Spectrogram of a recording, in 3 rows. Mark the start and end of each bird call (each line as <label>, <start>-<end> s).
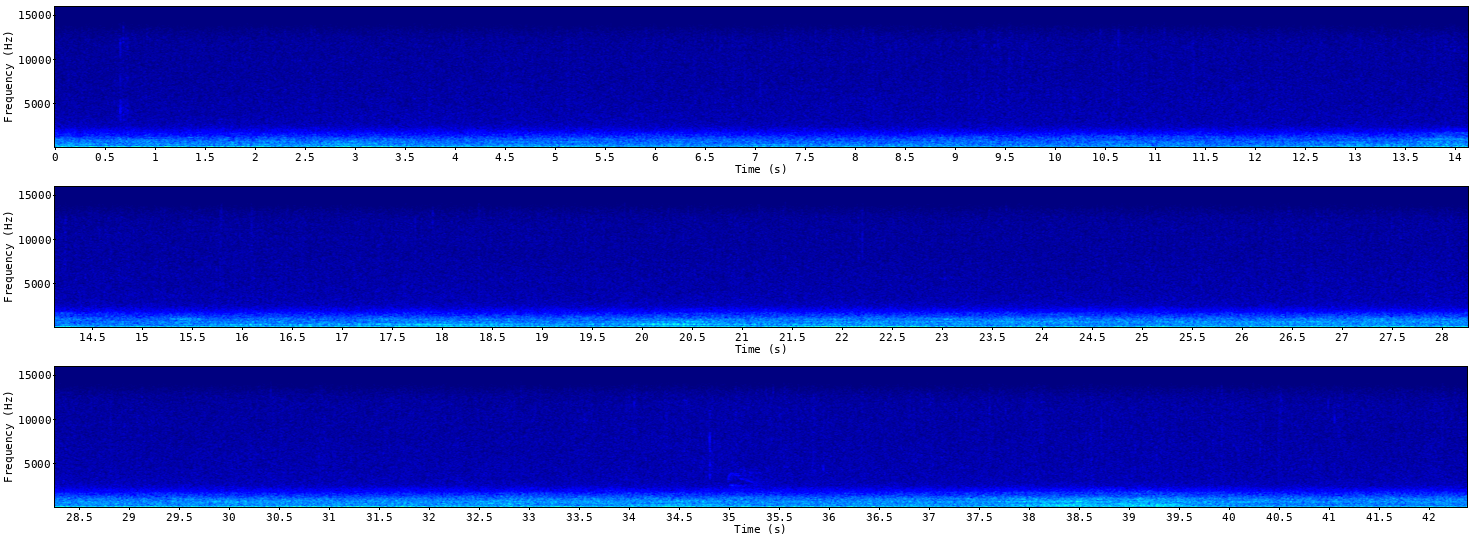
Yellow-bellied Sapsucker (Sphyrapicus varius), 34.9-35.3 s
